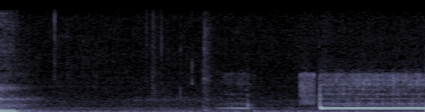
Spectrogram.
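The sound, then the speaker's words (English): An outgoing phone call's ringing tone to a phone abroad: a brief beep, then a loud, steady electronic tone that starts abruptly and holds to the end, heard over a quiet line after a short burst of voice. “That's an abroad phone.”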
